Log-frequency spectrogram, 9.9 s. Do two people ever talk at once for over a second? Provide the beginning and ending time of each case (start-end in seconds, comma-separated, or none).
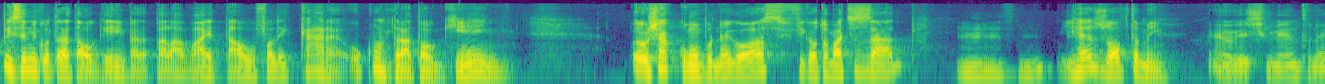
none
